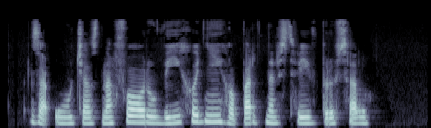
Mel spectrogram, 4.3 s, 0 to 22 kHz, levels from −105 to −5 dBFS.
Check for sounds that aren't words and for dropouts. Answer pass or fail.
pass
